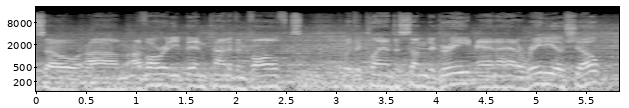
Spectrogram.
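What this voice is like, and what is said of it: American Baltimore accent. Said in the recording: “I'm sure a few folk have picked up your accent. Where are you from originally? ... I'm originally from Baltimore, which is on the east coast of the United States”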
